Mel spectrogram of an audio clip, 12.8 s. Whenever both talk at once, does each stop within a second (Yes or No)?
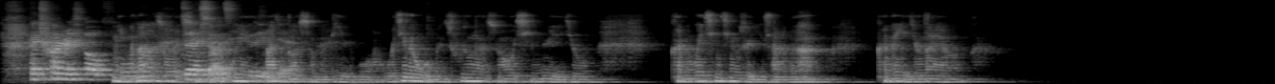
No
